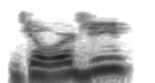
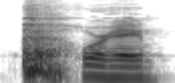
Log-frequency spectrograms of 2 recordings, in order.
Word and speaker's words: Jorge: Carlos Carlos Jorge. Jorge. Yep. What do you think about him? And I said that right. You Imagine I did. said Georgie. Even worse than George.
